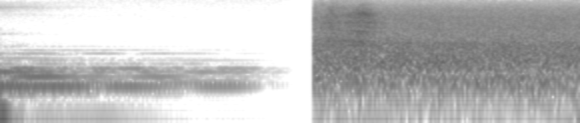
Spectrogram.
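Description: A sustained tonal sound fades out, then after a brief pause the loud, steady roar of rushing, foaming river rapids at Myllykoski on the Sonnanjoki river cuts in abruptly and continues without any talking.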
